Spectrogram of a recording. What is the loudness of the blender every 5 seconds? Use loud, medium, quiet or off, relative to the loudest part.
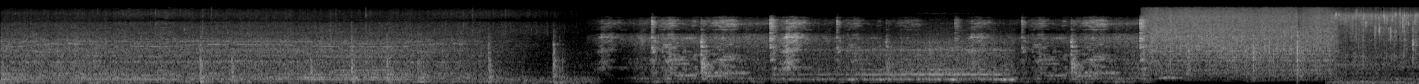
loud, loud, medium.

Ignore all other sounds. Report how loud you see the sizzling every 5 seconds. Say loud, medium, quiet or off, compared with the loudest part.
quiet, loud, loud.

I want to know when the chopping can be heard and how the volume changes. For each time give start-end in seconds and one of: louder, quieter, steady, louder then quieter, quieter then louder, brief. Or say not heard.
not heard.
